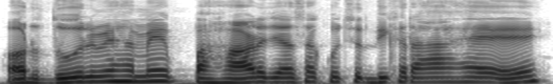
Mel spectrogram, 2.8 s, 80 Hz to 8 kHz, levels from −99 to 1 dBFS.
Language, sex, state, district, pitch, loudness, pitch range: Hindi, male, Jharkhand, Garhwa, 160 Hz, -15 LUFS, 150-170 Hz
